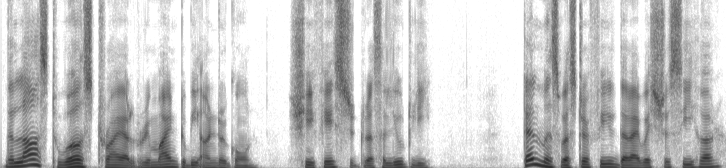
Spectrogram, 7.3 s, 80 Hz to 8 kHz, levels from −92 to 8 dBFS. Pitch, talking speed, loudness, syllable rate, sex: 135 Hz, 175 wpm, -18 LUFS, 5.5 syllables/s, male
